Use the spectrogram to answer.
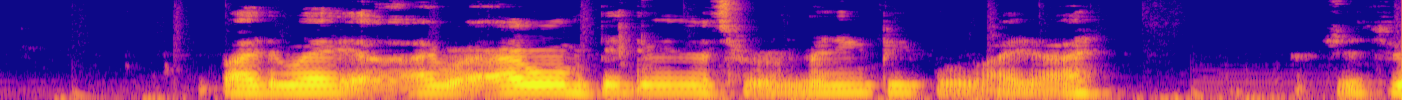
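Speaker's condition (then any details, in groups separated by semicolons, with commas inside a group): Quadriplegic cerebral palsy; uses one hand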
